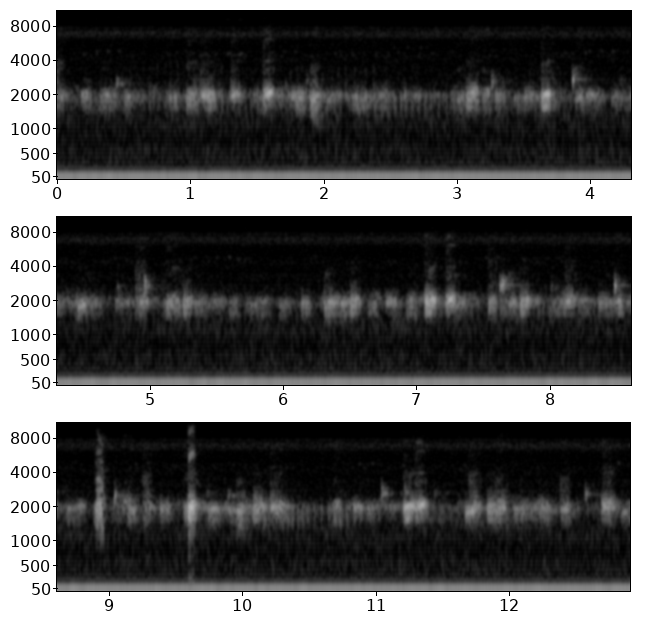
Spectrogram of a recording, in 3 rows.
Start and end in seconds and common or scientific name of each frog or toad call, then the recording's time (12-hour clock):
1.6	3.3	Bischoff's tree frog
2.9	5.3	Cochran's lime tree frog
8.2	12.8	Cochran's lime tree frog
2:15am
